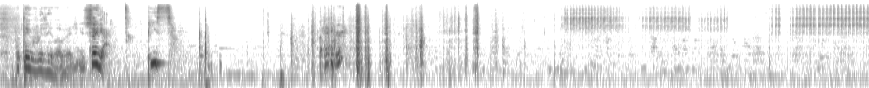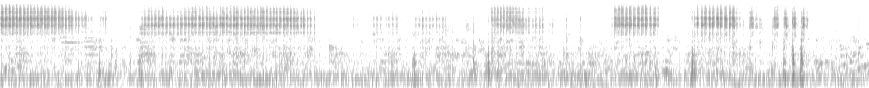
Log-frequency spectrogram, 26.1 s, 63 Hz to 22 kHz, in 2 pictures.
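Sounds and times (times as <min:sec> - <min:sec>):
marker scribbling on paper: 0:08.3 - 0:25.6.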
